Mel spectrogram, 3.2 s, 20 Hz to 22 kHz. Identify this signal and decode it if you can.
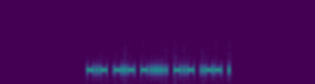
Morse code, heard as a keyed tone, about 52 wpm, 700 Hz. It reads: KK6KWE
